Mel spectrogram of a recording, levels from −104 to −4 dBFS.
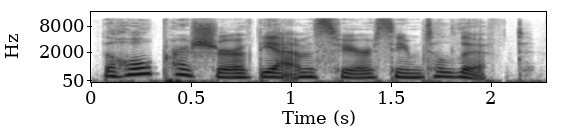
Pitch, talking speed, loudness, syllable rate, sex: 200 Hz, 235 wpm, -18 LUFS, 7.6 syllables/s, female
